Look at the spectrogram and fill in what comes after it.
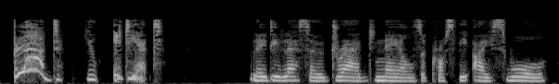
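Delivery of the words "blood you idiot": shrill contemptuous snap; scornful shout. A narrator's reading. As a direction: spit the answer at her. Lady Lesso scolding Dot.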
